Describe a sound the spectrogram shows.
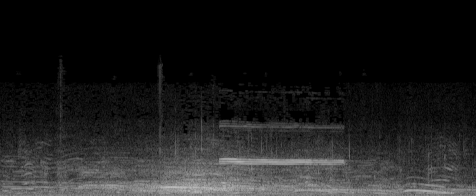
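A crowd of spectators cheers loudly outdoors.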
